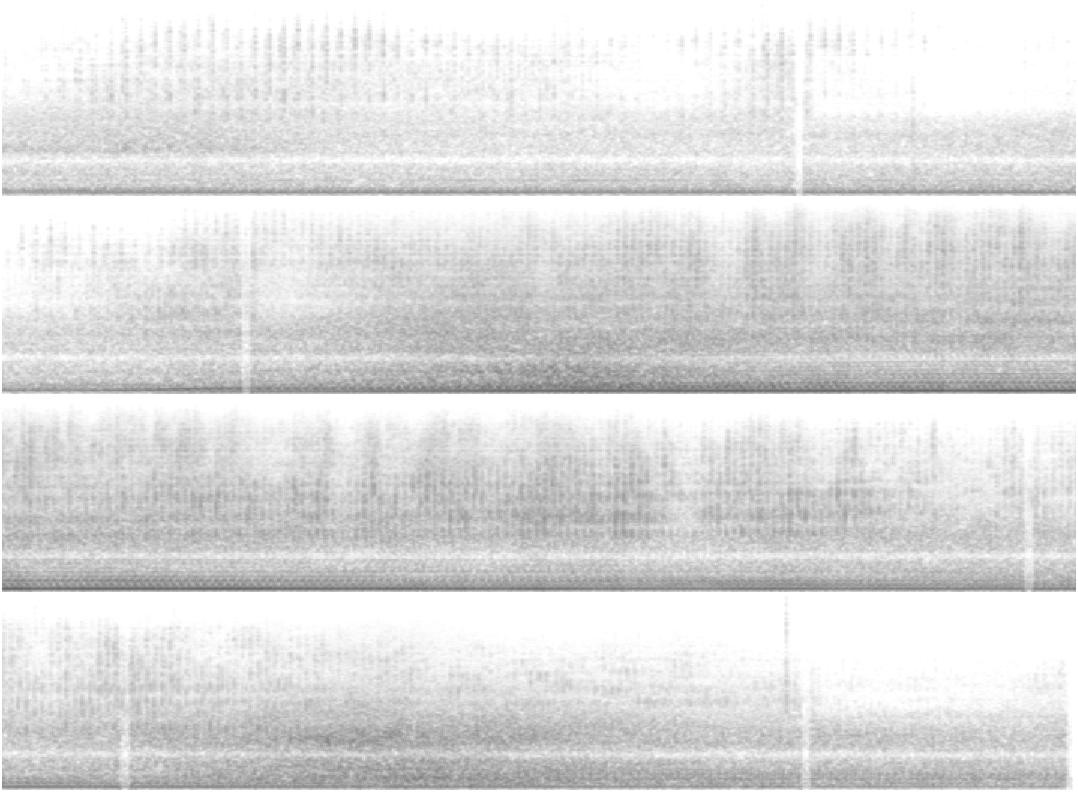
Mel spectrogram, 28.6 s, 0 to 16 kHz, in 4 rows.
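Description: Fisher Horizon 2 light aircraft's propeller engine running at low power, then opening up to full throttle about a third of the way in for the takeoff roll. It is loudest as the plane passes close by, then fades somewhat as it climbs away.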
